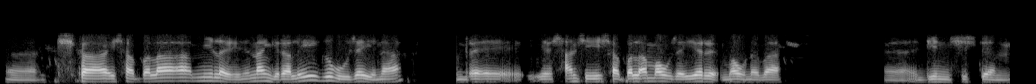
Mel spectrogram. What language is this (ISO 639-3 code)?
brx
